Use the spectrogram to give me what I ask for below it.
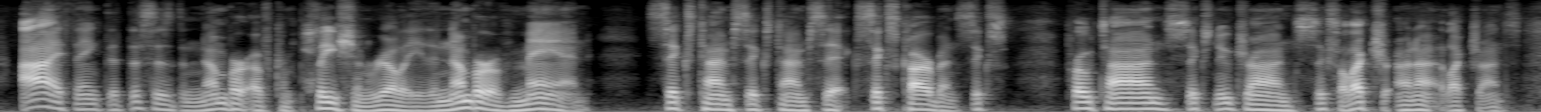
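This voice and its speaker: On a very clean recording with a silent background, the voice shows ordinary pitch variation. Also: man, fairly low pitch for a man. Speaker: YouTuber. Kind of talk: casual monologue. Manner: slow.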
